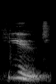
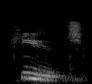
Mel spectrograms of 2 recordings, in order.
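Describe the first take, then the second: First: The word is read very fast. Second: The word is read slowly.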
